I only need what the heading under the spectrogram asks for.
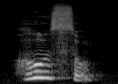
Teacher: o R em começo de palavras é pronunciado como a letra H no inglês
